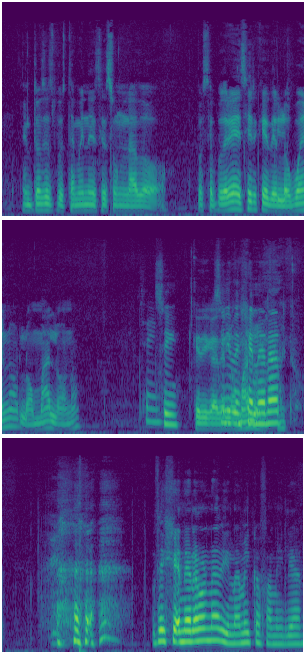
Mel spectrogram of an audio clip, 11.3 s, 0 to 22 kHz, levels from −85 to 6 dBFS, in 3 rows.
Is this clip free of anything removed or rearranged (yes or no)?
yes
